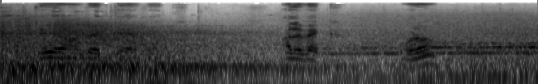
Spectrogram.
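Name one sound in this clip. A bullet whooshes slowly through the air with a deep rumble.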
